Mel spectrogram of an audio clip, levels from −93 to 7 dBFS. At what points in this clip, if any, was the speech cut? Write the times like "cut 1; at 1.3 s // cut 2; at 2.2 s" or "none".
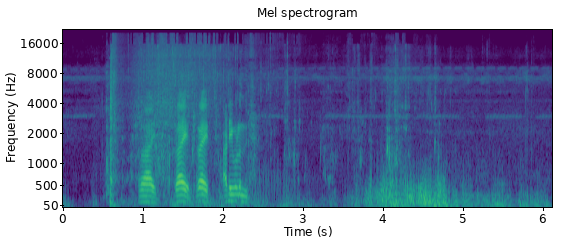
none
